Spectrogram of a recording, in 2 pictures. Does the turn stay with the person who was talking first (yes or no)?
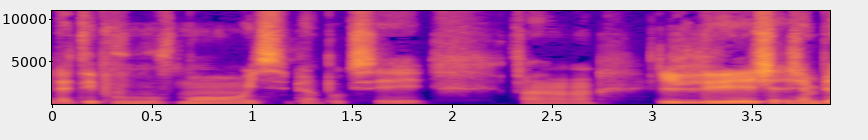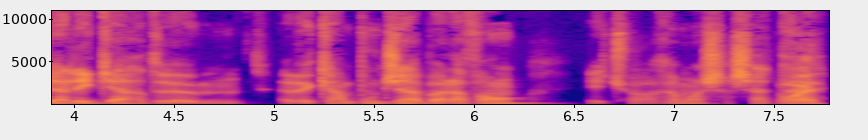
yes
